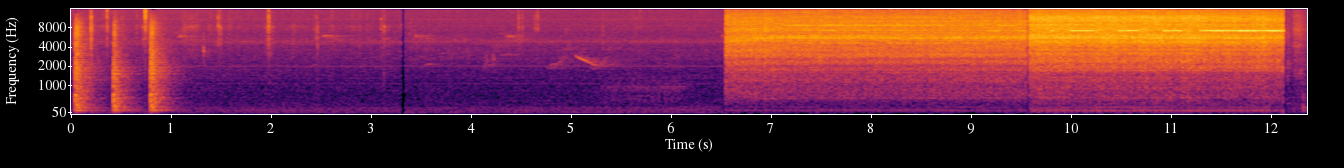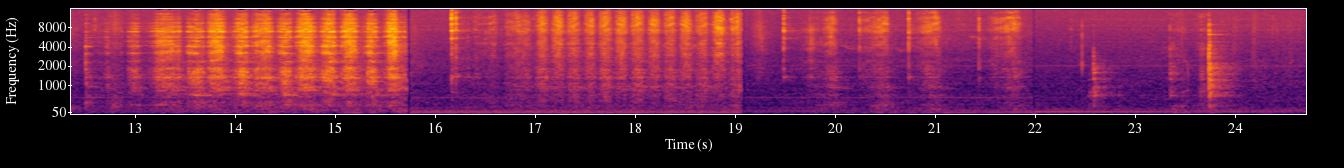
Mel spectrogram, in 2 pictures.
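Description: Angle grinder grinding the cast-iron housing, running steadily for about five and a half seconds and getting louder partway through. After it come quick rhythmic rasping strokes of hand work on the metal, then scattered light knocks.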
